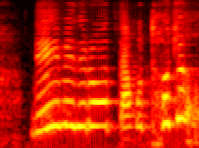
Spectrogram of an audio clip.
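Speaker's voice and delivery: high, loud crying tantrum wail. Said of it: "하고 막 우는 거죠".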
